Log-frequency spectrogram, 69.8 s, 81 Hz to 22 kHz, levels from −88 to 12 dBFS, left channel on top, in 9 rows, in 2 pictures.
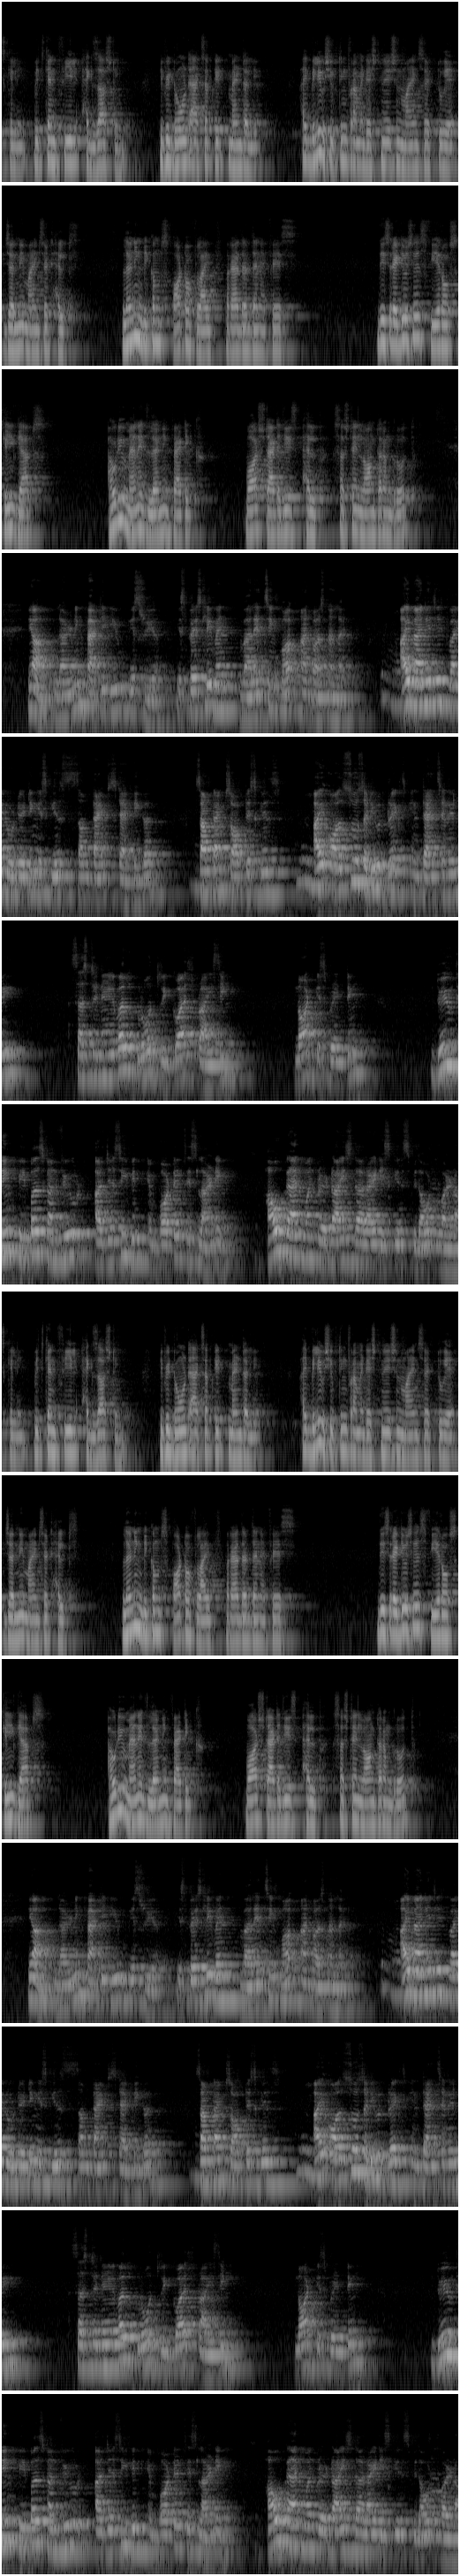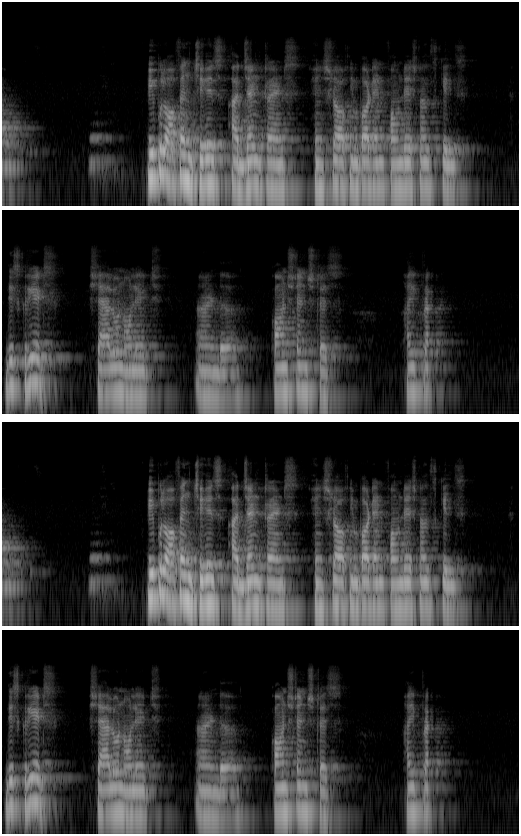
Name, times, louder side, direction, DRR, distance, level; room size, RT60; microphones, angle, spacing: voice 1, 0.0-2.1 2.7-4.4 5.1-9.0 9.8-12.7 14.1-16.2 17.3-18.9 19.7-22.4 28.5-28.7 29.7-30.1 34.3-34.4 36.1-36.4 53.9-54.0 55.6-55.9 56.5-61.2 62.1-62.8 63.4-64.4 64.9-65.6 66.1-67.1 68.1-68.4, right 1 dB, 20° right, 1.2 m, -31 dB
voice 2, 23.7-29.3 30.0-34.0 34.4-39.2 40.1-42.9 43.8-45.0 46.1-50.4 51.0-54.6, left 1 dB, 35° left, 3.8 m, -34 dB
29.5 x 13.5 x 9.8 m
head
